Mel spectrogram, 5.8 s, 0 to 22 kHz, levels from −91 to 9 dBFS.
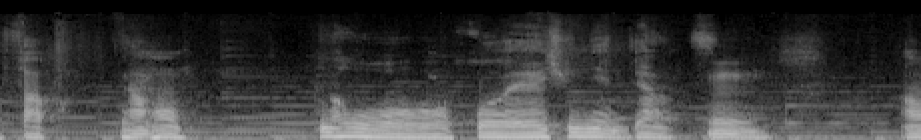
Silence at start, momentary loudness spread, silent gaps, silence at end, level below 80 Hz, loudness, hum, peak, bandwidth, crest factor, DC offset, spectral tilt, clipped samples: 0 s; 21 LU; none; 0 s; -38 dBFS; -21 LUFS; none; -8 dBFS; 10.5 kHz; 12 dB; under 0.1%; -8.5 dB/octave; under 0.1%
